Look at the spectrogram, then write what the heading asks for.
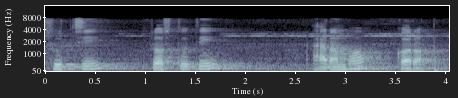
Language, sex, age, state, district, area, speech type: Odia, male, 45-60, Odisha, Jajpur, rural, read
